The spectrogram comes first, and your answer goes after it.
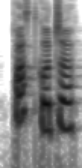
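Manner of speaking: high, quick squawk; bird's punchline. Acted. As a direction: squawk the answer out triumphantly. Bird gives his punchline.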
